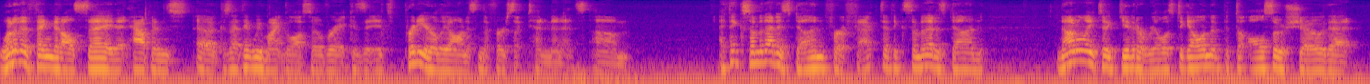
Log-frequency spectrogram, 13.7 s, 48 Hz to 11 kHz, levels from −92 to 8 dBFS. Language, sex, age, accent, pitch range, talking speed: English, male, 30-49, American, 100-135 Hz, 260 wpm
